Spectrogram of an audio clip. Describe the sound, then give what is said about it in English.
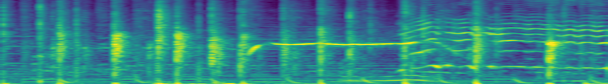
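An audience claps in a quick, uneven patter of sharp hand slaps, with whoops and a whistle-like rising tone mixed in over roughly four seconds of steady applause, the crowd's round of applause judging a shirtless contestant on stage in a show contest. “By a round of applause, what do we think of”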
